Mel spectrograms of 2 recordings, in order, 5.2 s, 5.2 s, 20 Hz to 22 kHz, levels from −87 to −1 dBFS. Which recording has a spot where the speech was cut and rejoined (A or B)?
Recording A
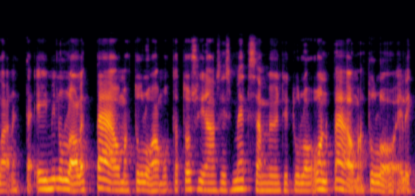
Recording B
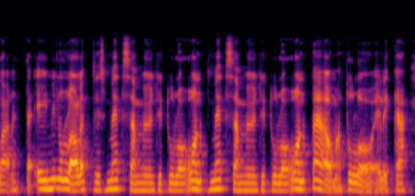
B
